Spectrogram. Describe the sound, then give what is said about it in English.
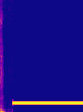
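A brief snatch of voice cuts off into a loud, steady, high-pitched censor bleep that holds unbroken for well over a second, masking the spoken name of the speaker's town. “Can you Beep out my community.”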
